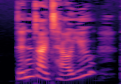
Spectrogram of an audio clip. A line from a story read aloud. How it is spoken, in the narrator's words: the king of Israel exclaimed to Jehoshaphat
